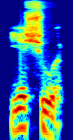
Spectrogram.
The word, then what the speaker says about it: Yeshua: tá na verdade Ah o J é uma letra que apareceu depois do século X tá não existia essa pronúncia J então Jesus era essos tá para poder ficar parecido com yesu Yeshua o meu nome é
